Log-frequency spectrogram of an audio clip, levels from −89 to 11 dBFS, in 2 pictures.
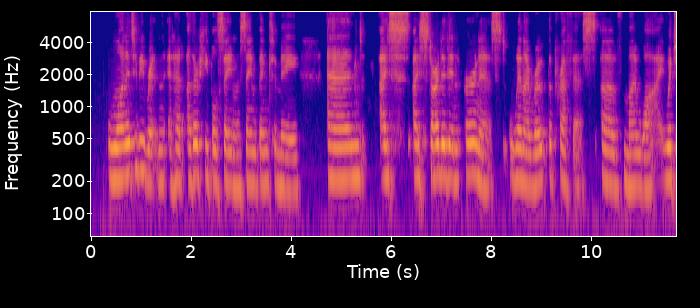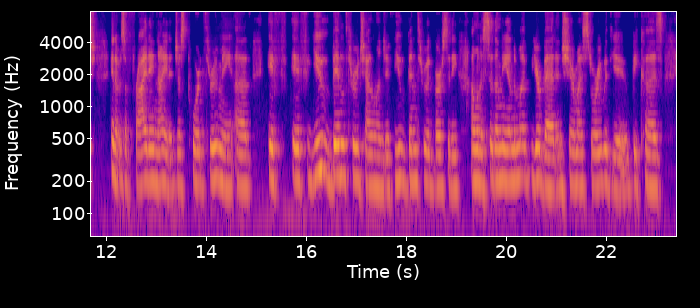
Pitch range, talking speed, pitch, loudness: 180-210 Hz, 180 wpm, 200 Hz, -24 LUFS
